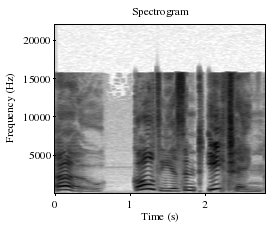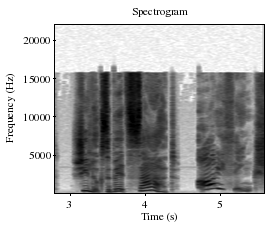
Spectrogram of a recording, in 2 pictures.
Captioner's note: none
